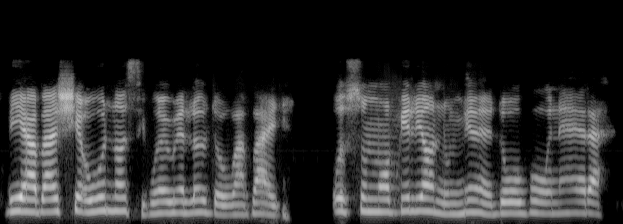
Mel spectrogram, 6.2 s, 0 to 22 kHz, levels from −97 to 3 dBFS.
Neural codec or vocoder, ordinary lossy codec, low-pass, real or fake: codec, 16 kHz, 2 kbps, X-Codec, HuBERT features, trained on LibriSpeech; none; 7.2 kHz; fake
